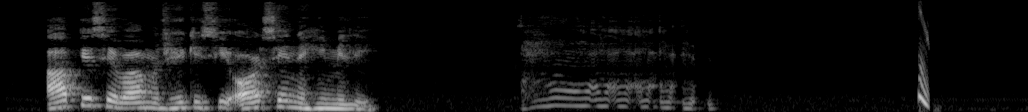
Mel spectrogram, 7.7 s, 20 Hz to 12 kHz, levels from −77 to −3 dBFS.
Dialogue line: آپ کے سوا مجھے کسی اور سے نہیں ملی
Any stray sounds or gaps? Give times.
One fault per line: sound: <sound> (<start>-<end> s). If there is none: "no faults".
sound: laugh (3.9-5.4 s)
sound: chirp (6.9-7.0 s)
